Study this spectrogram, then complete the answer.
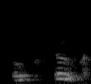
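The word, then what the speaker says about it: οὐκ: Ook. Ook, exactly. Ook like soup, right?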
